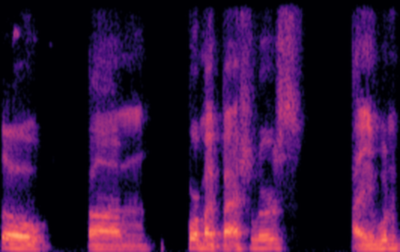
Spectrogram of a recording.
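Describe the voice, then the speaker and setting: The man's voice carries a dark, mellow tone. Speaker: civil engineer. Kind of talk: casual podcast interview. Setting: video podcast. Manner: hesitant, many fillers.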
